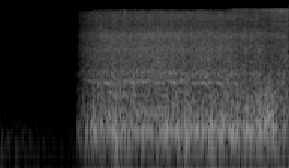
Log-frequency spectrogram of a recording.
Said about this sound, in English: There's no race on land or sea that is weirder or wilder than the race to Alaska. The tides run really fast, the wind howls.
